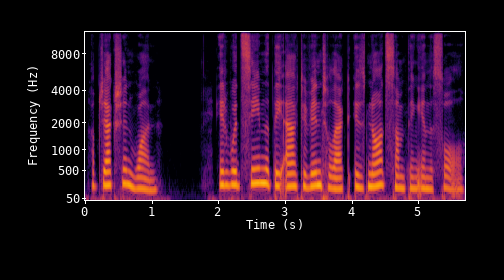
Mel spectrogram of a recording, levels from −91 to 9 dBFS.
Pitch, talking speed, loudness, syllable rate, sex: 210 Hz, 160 wpm, -18 LUFS, 5.3 syllables/s, female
